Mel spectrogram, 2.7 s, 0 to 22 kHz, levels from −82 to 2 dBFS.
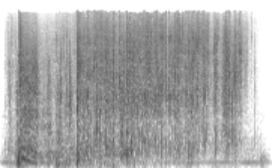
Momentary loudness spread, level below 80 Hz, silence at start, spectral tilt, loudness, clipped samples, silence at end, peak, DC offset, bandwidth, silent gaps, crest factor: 4 LU; -54 dBFS; 0.05 s; 0 dB/octave; -20 LUFS; under 0.1%; 0.25 s; -2 dBFS; under 0.1%; 17.5 kHz; none; 20 dB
